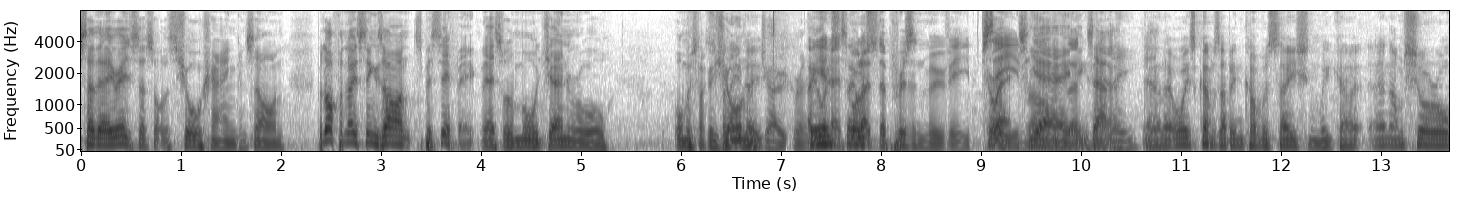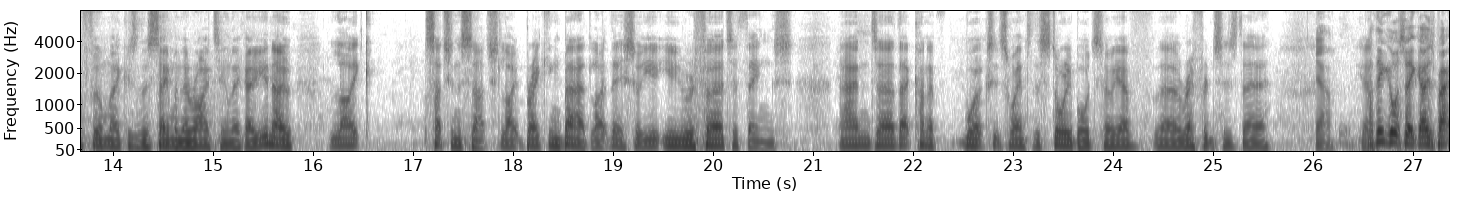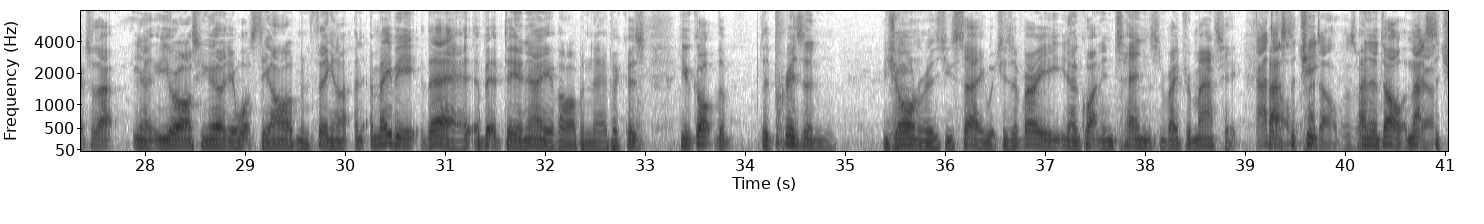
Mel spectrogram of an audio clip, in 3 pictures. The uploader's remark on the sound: at the Apple Store, Regent Street in London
